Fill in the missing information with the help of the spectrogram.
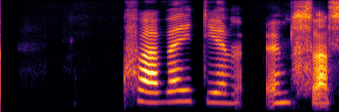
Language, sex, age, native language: Icelandic, female, 9, Icelandic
